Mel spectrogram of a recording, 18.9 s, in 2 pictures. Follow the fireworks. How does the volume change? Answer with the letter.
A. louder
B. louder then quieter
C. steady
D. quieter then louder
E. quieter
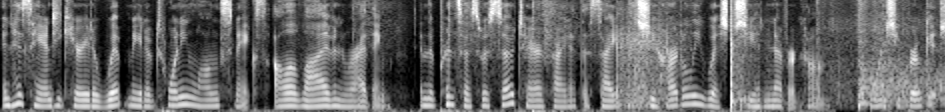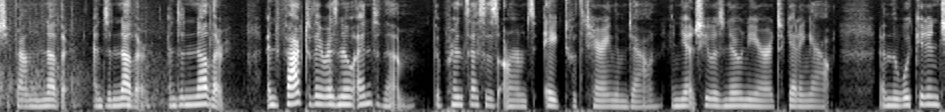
B.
